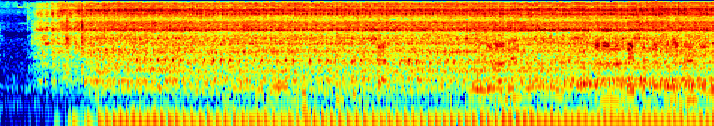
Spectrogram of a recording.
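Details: Yamaha Nmax turbo (TechMax) with YECVT, after sensor action test and clearing DTCs again: engine catches within a second and settles into a steady, even single-cylinder idle at about three beats a second.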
